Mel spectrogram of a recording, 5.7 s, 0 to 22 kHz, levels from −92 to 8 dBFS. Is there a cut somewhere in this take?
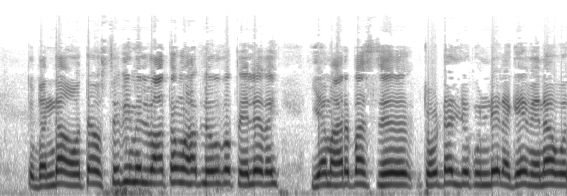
no; 0 cuts

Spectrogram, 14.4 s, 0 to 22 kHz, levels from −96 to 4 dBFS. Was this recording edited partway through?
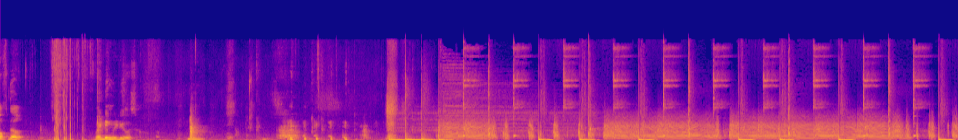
no; 0 cuts

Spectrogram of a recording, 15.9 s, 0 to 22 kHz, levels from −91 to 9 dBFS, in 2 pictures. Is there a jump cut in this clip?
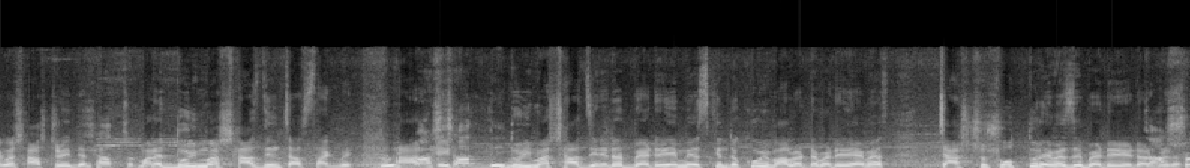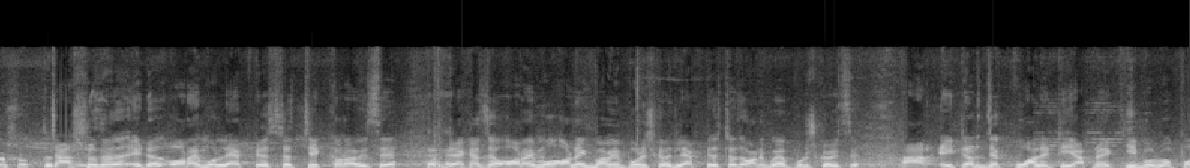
no; 0 cuts

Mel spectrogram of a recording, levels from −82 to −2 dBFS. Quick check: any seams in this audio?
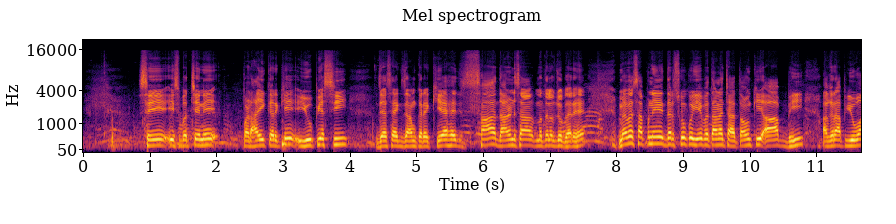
yes; 1 cut; at 5.8 s

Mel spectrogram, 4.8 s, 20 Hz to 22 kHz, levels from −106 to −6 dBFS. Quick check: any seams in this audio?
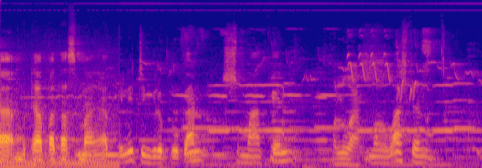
yes; 1 cut; at 1.2 s

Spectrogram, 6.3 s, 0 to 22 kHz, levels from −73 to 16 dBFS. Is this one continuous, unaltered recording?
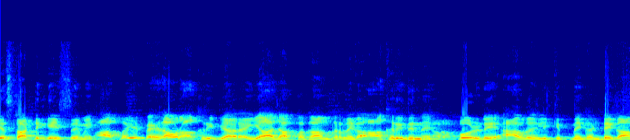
no; 2 cuts; at 1.0 s, 4.5 s

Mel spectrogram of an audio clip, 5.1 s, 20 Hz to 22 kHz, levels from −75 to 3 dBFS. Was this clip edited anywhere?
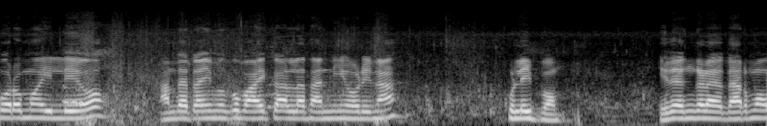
no; 0 cuts

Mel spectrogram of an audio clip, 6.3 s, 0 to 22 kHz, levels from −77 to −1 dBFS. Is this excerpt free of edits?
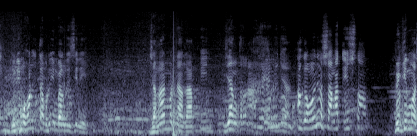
no; 1 cut; at 4.1 s

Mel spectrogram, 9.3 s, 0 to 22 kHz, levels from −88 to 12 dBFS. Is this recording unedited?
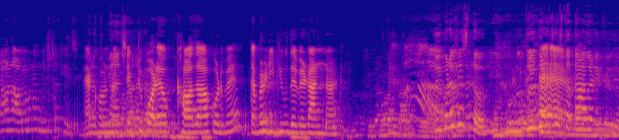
yes; 0 cuts

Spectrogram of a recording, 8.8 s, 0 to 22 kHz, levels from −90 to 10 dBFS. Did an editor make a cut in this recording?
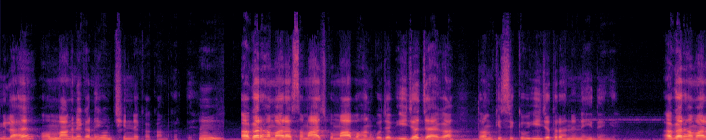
yes; 1 cut; at 2.9 s

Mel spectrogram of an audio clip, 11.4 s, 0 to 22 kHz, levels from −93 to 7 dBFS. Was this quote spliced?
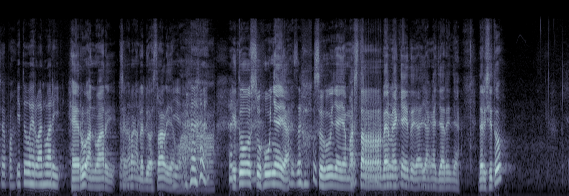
no; 0 cuts

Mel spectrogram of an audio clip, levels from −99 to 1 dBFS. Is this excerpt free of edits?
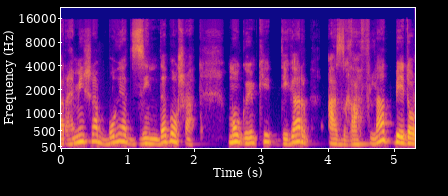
yes; 0 cuts

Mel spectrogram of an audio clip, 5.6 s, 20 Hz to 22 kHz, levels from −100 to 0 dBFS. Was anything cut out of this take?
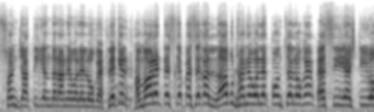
yes; 2 cuts; at 1.7 s, 4.7 s

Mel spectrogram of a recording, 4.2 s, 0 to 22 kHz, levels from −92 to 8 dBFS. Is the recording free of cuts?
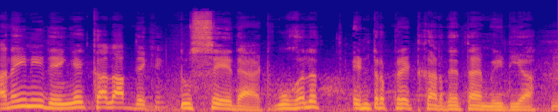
no; 1 cut; at 1.1 s

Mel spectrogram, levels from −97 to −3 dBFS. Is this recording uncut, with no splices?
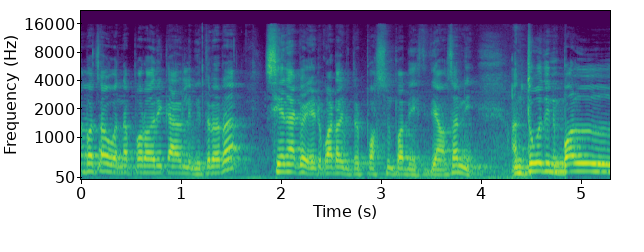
yes; 0 cuts

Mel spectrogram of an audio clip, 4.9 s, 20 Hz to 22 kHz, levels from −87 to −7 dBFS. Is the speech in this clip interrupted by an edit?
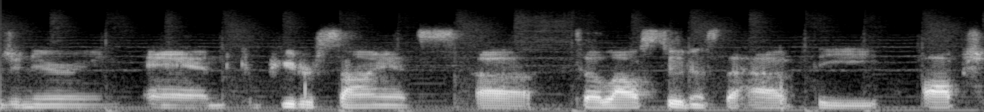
no; 0 cuts

